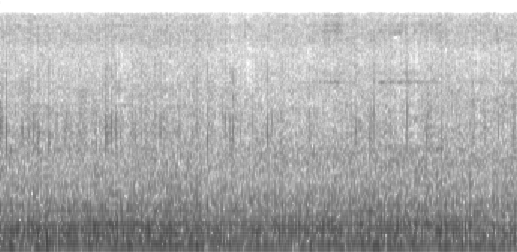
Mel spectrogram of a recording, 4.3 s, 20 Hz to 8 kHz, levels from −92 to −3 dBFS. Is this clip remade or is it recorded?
remade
